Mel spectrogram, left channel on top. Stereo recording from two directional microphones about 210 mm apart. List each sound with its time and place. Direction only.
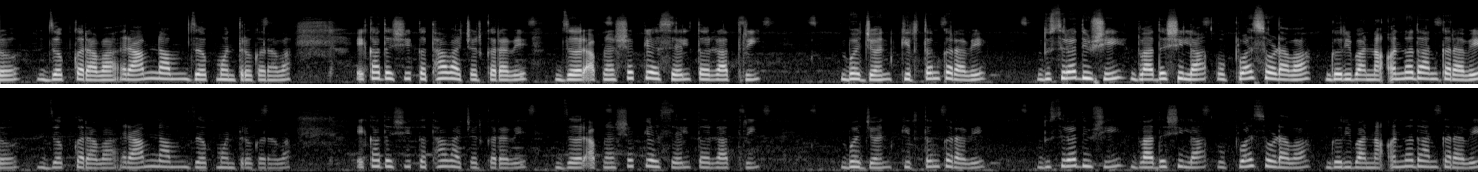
0.0 s speech: 40° left (ahead or behind)
3.0 s speech: 25° left (ahead or behind)
3.5 s speech: 40° left (ahead or behind)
